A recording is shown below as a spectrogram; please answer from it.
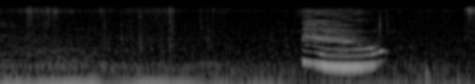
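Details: A friendly, playful house cat lets out a single drawn-out meow, bending downward then curling upward at the end, after a stretch of low indoor hum and faint tapping.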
